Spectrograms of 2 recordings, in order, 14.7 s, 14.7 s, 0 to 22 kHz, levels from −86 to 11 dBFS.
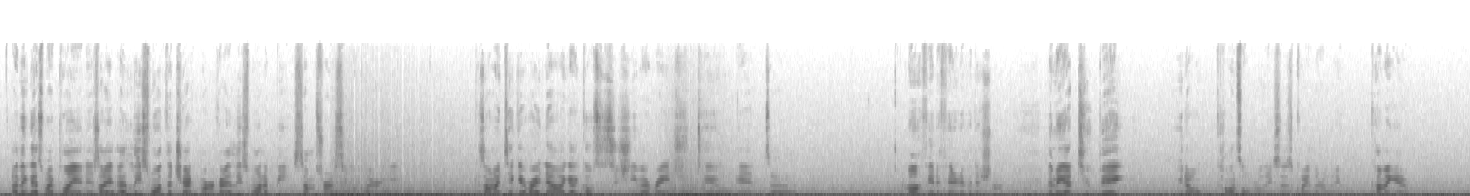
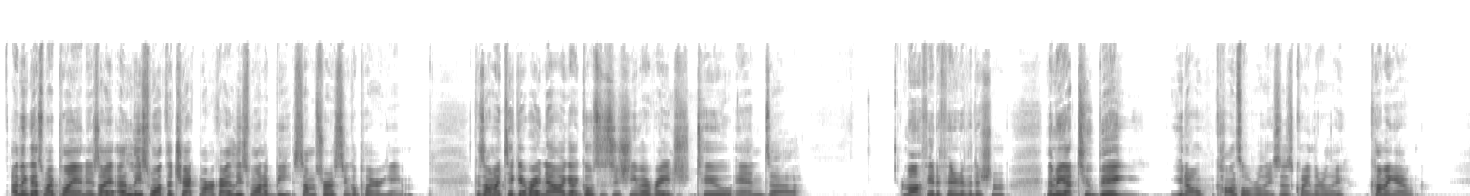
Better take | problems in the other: second | wind noise on the microphone; heavy; 7 dB below the speech

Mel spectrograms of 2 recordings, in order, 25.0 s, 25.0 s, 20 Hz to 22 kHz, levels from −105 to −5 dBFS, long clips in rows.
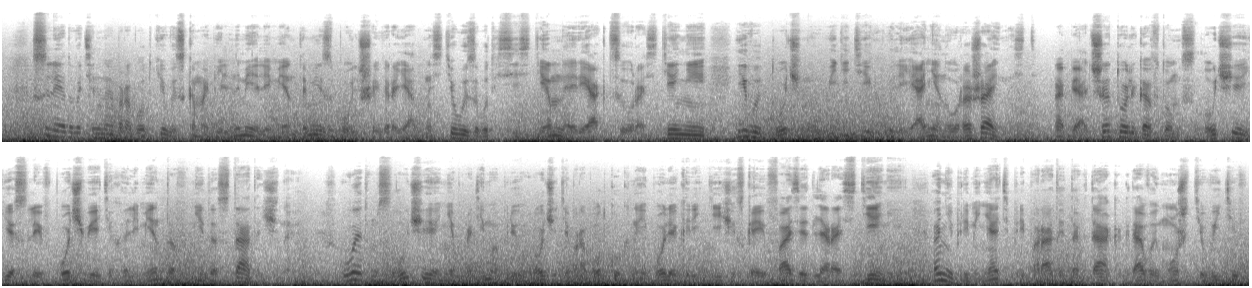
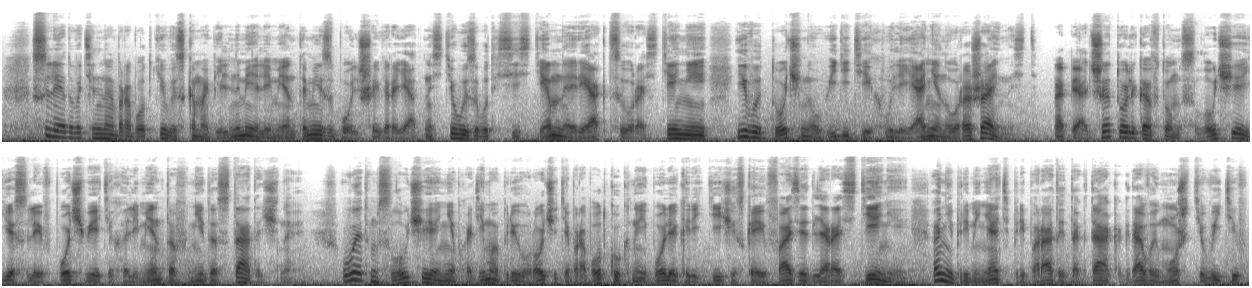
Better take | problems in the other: second | low rumble; loud; throughout; 5 dB below the speech; faint in the second

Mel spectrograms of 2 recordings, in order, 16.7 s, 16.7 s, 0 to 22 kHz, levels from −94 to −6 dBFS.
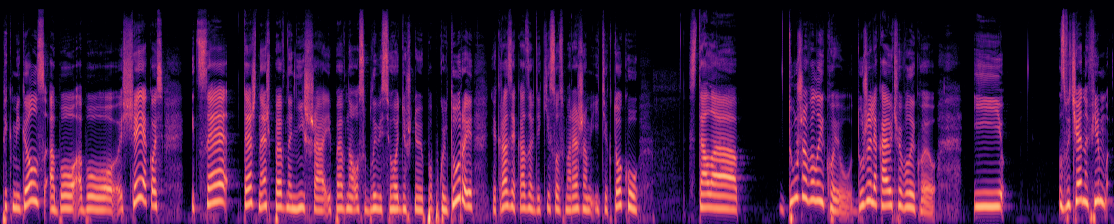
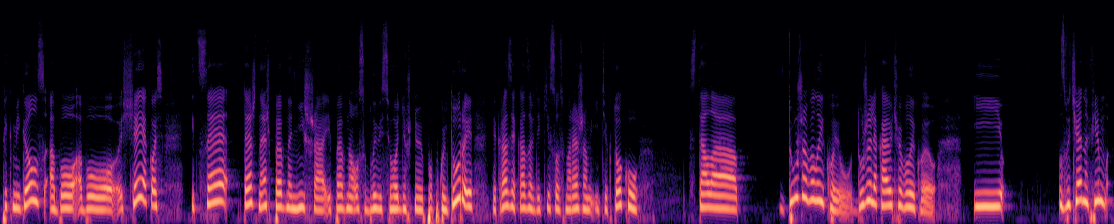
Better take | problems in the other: first | muffled; very; fading above 1.5 kHz

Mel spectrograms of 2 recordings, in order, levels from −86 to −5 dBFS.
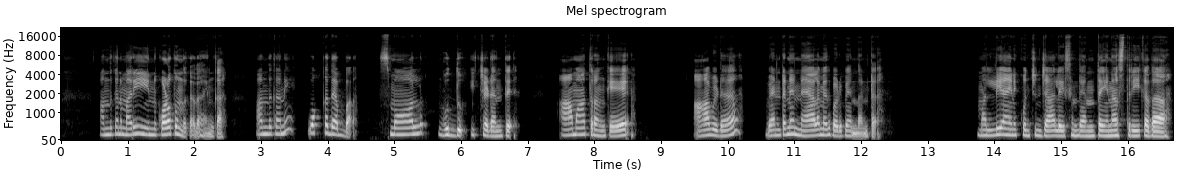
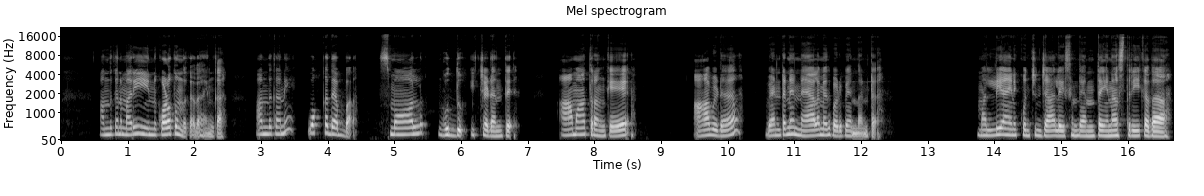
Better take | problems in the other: neither | none

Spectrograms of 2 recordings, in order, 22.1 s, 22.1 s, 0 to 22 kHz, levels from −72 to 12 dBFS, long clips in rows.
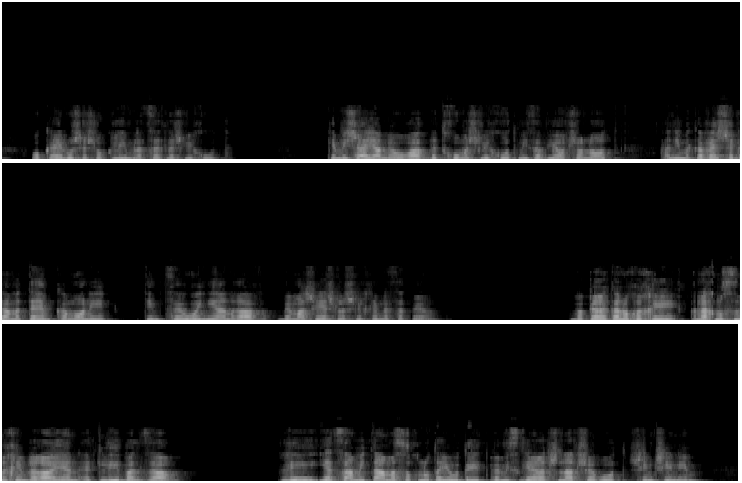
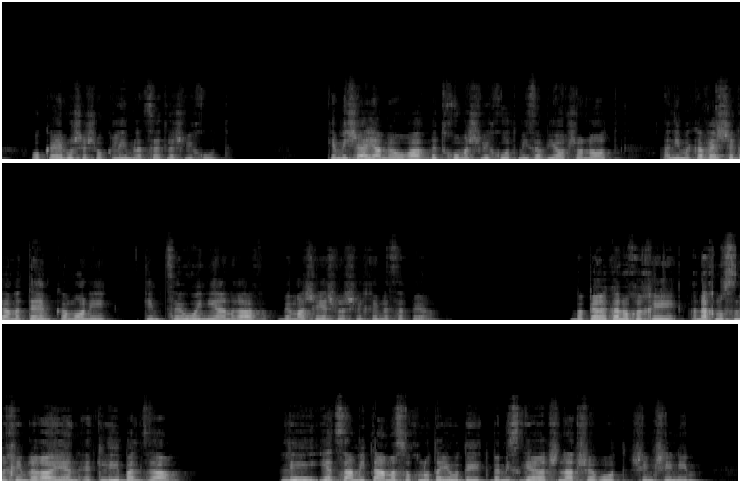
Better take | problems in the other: second | garbled, watery; badly; nothing above 7.5 kHz; slightly in the second

